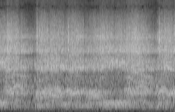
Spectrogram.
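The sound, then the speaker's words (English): An old recording of a crowd at a poet's funeral shouting a word meaning immortal, a loud, dense roar of many voices that holds steady with only brief dips. “That was a recording of Seferis's funeral. The crowd is shouting Athanatos, or immortal, in reference to the poet's standing.”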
